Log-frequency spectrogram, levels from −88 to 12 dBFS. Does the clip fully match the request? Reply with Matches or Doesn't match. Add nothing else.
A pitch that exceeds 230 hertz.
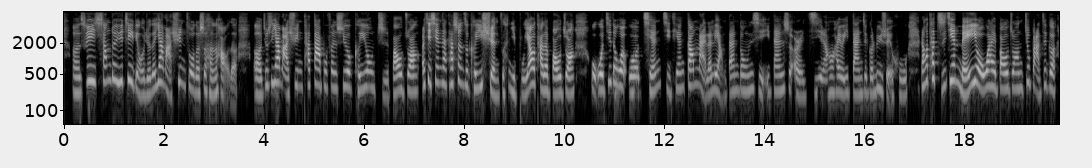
Matches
